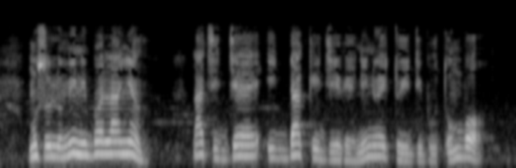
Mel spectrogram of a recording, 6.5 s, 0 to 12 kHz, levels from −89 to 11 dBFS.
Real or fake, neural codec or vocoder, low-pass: real; none; 7.2 kHz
